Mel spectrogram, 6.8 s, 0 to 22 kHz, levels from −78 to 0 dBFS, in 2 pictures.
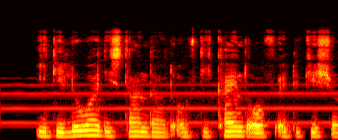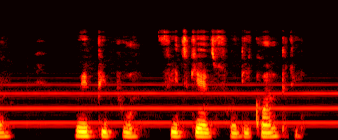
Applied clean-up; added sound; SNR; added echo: none; Wind instrument, woodwind instrument; 19 dB; none.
